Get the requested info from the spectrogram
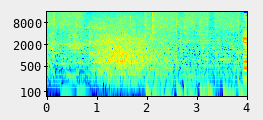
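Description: A soft rushing noise swells and fades over the first half, as a tall wooden garage door leaf is swung open, then background music with a low bass line comes up about halfway through.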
